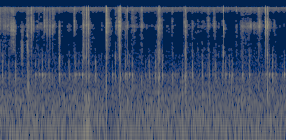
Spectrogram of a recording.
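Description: Faint rustling and small crisp clicks of a square of paper being folded and creased by hand, with one sharper click about two seconds in.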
